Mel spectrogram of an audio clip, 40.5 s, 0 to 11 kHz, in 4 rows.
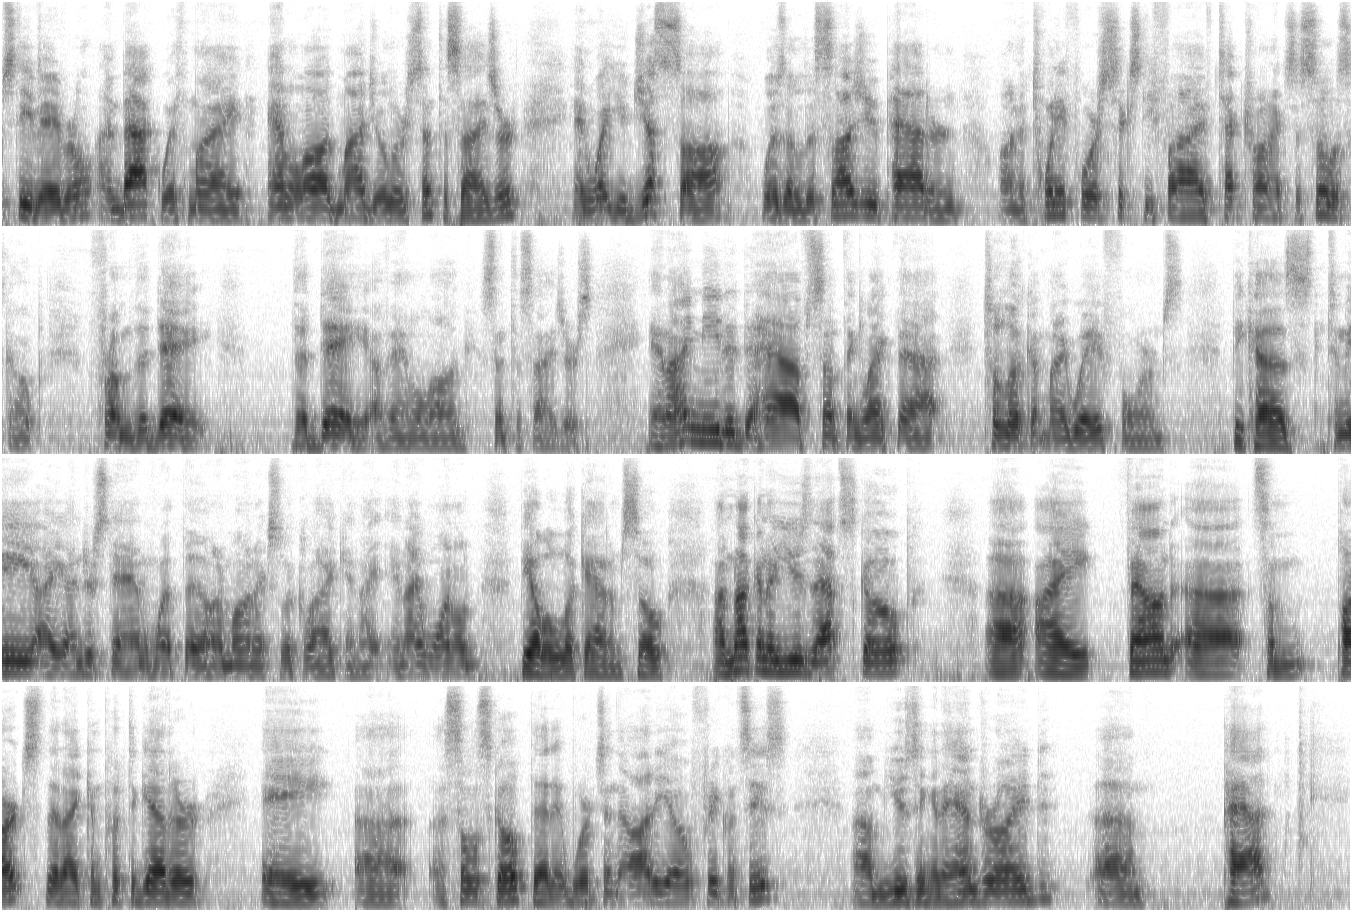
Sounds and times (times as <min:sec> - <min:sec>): Speech: 0:00.0 - 0:40.0.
